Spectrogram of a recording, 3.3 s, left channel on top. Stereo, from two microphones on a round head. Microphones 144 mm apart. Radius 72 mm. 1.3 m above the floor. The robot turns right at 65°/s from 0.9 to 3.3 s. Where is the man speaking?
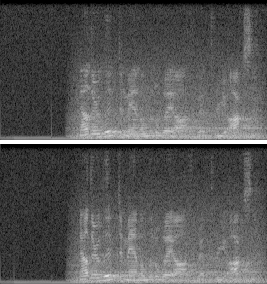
100° right, 2 m; by 3.3 s 55° left, 2 m.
